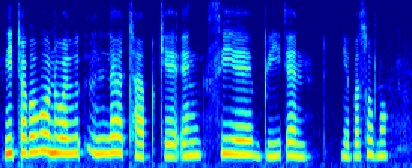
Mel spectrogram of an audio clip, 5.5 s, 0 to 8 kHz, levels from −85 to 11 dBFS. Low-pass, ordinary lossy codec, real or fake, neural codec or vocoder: none; none; fake; codec, 16 kHz, 2 kbps, FunCodec, trained on Chinese and English, 25 frames a second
